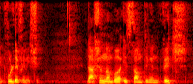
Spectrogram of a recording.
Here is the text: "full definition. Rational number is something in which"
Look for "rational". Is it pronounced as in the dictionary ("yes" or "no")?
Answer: no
